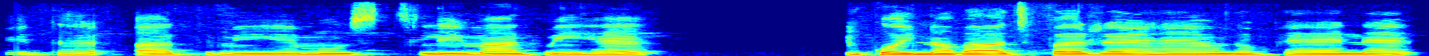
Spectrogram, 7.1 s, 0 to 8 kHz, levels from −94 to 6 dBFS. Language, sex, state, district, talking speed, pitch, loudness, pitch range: Hindi, female, Bihar, Jahanabad, 125 wpm, 220 Hz, -18 LUFS, 215-225 Hz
